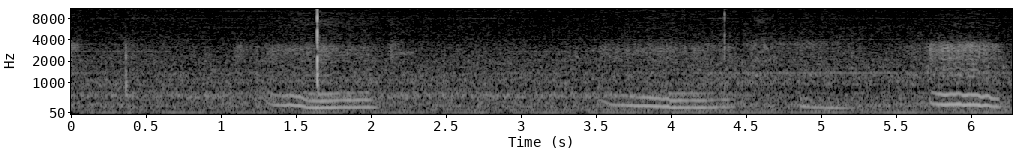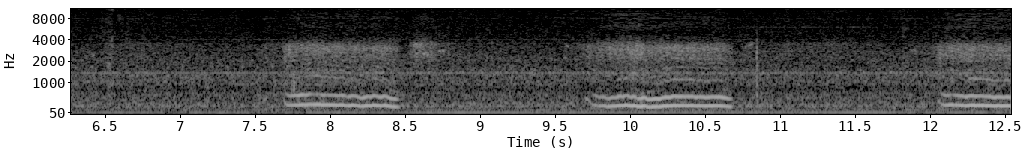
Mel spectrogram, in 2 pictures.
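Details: Loud snoring from a sleeping cat, rhythmic breaths with squeaky, whistling tones on each breath and softer rasping between them.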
